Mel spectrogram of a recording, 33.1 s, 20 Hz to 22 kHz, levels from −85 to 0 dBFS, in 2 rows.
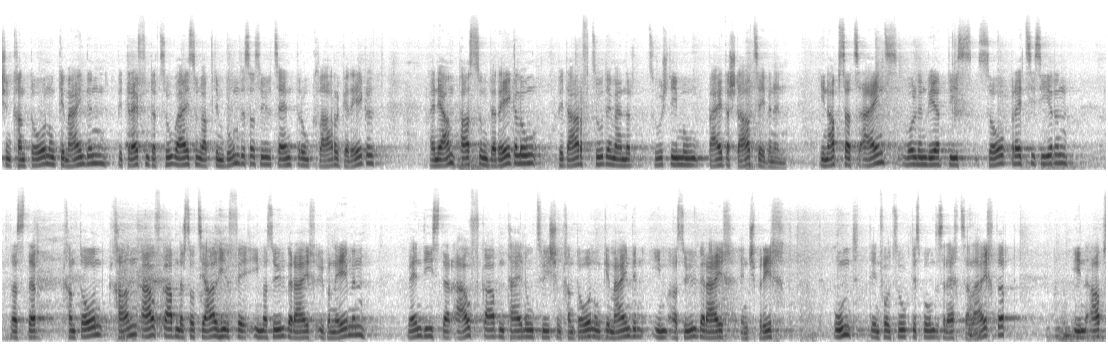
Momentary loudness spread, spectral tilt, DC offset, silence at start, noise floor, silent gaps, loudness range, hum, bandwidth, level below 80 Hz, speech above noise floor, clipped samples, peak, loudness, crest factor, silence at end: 10 LU; -5.5 dB/octave; under 0.1%; 0 s; -51 dBFS; none; 3 LU; none; 13 kHz; -70 dBFS; 27 dB; under 0.1%; -6 dBFS; -24 LUFS; 18 dB; 0 s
